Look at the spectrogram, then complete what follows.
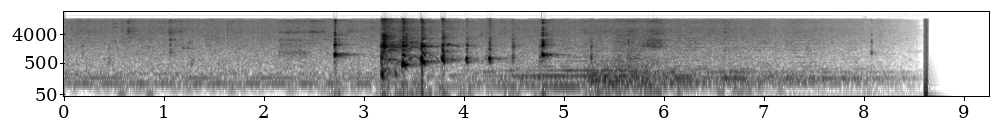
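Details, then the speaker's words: A baby who often gets hiccups: a quick run of abrupt little catches over a low background hum, infant hiccups. "she's get hiccup problems like I do once I get hiccups I can't get rid of them throughout the whole day almost with her too she'll go to sleep with the hiccups"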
